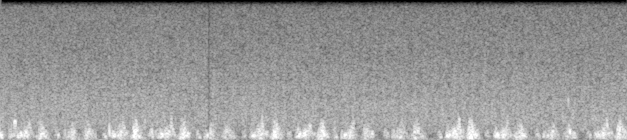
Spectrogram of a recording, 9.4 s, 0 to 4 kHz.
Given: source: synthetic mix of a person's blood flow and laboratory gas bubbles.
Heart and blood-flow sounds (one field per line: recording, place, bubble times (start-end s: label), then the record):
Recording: Doppler ultrasound of blood flow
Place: precordium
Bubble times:
0.14-0.28 s: bubbles
1.59-1.69 s: bubbles
2.10-2.49 s: bubbles
8.50-8.60 s: bubbles
From the record:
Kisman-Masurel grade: 122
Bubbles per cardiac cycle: 1 to 2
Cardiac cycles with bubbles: 10 to 50%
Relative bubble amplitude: moderate (0.250 to 0.450)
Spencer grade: 2 (many but less than half of the cardiac periods contain bubble signals, singularly or in groups)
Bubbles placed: anywhere in the cardiac cycle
